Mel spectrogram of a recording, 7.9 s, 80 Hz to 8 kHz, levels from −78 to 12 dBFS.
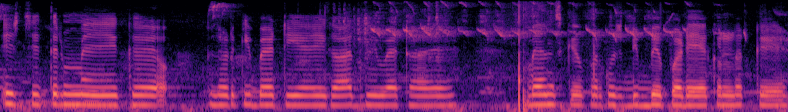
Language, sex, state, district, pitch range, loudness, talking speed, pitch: Hindi, female, Rajasthan, Bikaner, 205-215 Hz, -20 LUFS, 150 wpm, 210 Hz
